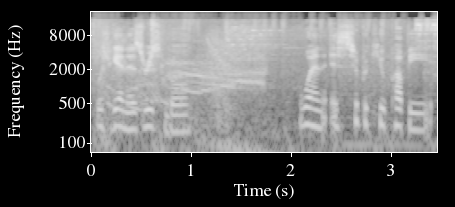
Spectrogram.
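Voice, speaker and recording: A young woman streaming a game, chatting softly and casually with viewers, often repeating words as she goes. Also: mid-range voice, steady tone, music in the background, low-quality recording. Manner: soft-spoken, halting, repeats words. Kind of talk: casual gaming stream chat.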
